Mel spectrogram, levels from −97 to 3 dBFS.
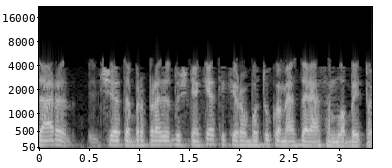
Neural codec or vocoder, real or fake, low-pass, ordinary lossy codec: none; real; 7.2 kHz; AAC, 16 kbps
